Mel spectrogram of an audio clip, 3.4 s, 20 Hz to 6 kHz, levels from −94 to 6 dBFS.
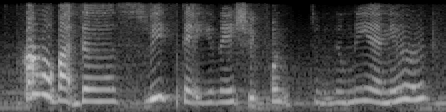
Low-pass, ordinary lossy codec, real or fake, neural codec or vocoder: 5.4 kHz; none; fake; codec, 16 kHz, 0.5 kbps, X-Codec, HuBERT features, trained on general audio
